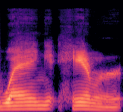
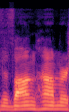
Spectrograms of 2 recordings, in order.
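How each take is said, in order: First: The name is said with an English accent. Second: The name is said with a German accent. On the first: "His name's actually Wang Hammer" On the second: "we just changed it to a German accent"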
